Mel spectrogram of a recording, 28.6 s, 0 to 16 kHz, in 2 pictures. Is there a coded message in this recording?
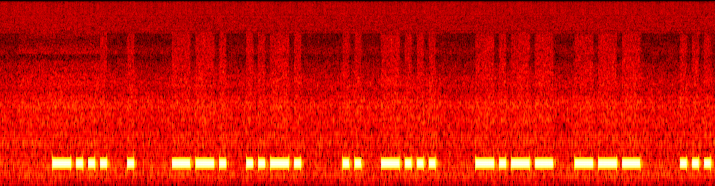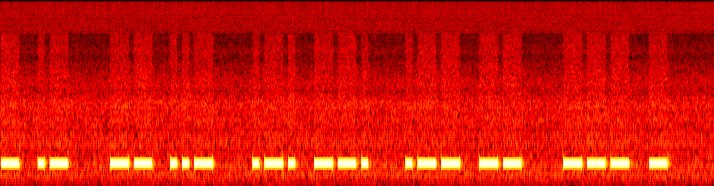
Yes: Morse code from 1.0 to 27.7 s, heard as a keyed tone, hand-sent with a paddle, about 10 wpm, 460 Hz. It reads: BE GF IB YO VA MU RG WM OT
